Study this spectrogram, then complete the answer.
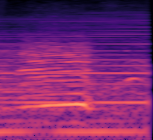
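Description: A cow at a busy market moos once in a long, low drawn-out call, close and fairly loud over a steady background hum.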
